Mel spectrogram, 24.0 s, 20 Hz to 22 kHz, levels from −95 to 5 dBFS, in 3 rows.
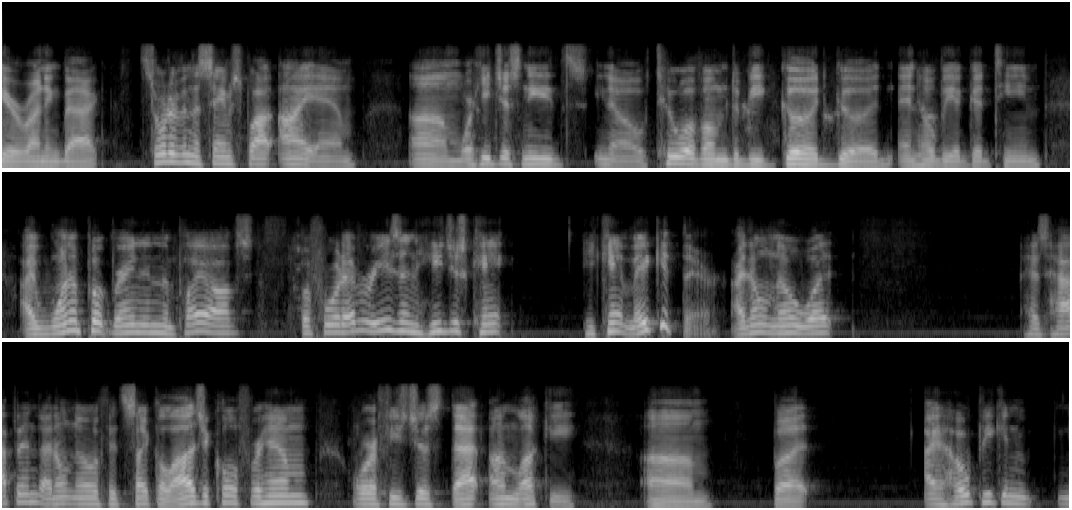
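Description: No technical faults can be heard in this speech clip, which carries the band-limited sound of the AMR wideband (HD Voice) codec at a rate high enough to keep it clear.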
